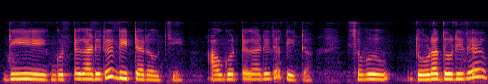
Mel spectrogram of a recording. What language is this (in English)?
Odia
